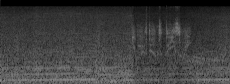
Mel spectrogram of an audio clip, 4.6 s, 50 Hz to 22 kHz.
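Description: A Formula 1 car engine in the F1 2015 racing game at the Malaysian GP drones steadily through a lap, a high, constant whine that shifts pitch midway, with someone talking over it.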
